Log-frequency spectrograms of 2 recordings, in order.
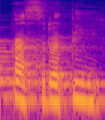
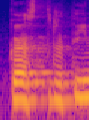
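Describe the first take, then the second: First: कसरती as "kasrati"; no t after the s in कसरती; correct कसरती. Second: कसरती as "kastrati", extra t; wrong कसरती. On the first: Teacher giving correct form, कसरती as "kasrati". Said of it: "शुद्ध रूप होगा". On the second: Teacher rejecting the error, कसरती as "kastrati". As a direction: slip a t into कसरती after the s. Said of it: "नहीं होगा". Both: Shown as a demonstration.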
